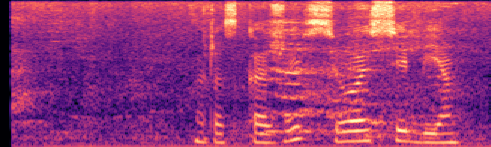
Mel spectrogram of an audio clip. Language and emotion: Russian, neutral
